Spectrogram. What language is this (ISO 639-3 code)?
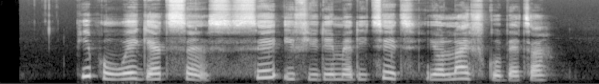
pcm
